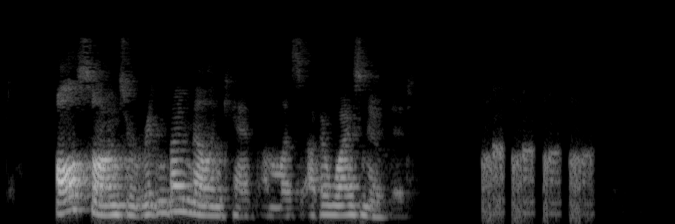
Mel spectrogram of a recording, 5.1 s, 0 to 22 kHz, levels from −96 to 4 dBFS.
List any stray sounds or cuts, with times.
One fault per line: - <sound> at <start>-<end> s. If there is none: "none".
- laugh at 3.6-4.5 s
